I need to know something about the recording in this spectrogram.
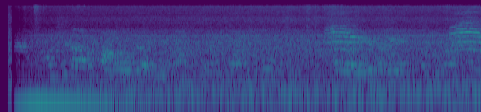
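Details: Rescued mother cat tending her adopted kitten and her own kittens; late in the clip, two thin, rising, high-pitched mews ring out over a steady low hum and murmuring background sound.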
